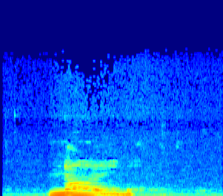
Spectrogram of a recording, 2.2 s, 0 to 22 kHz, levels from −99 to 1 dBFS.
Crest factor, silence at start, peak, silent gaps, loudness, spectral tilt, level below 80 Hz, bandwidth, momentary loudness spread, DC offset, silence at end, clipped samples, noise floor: 16 dB; 0.45 s; -14 dBFS; none; -27 LUFS; -6.5 dB/octave; -68 dBFS; 14.5 kHz; 11 LU; under 0.1%; 0.55 s; under 0.1%; -54 dBFS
